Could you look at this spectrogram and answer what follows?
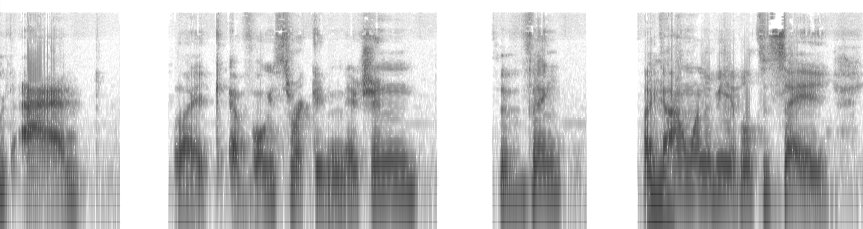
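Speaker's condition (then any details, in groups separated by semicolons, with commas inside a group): Cerebral palsy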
